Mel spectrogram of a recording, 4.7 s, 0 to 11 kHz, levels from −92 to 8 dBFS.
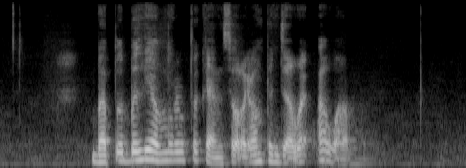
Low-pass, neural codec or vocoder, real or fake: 9.9 kHz; codec, 44.1 kHz, 2.6 kbps, DAC; fake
